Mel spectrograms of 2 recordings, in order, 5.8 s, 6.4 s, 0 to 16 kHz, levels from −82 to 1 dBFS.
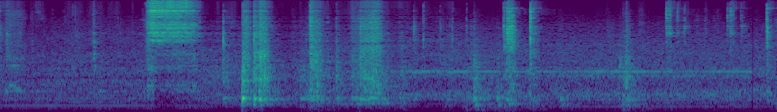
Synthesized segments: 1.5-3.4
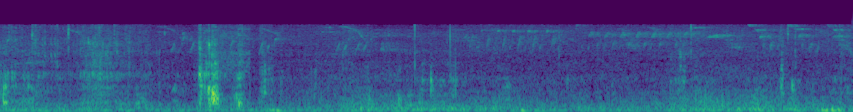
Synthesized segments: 2.8-3.5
